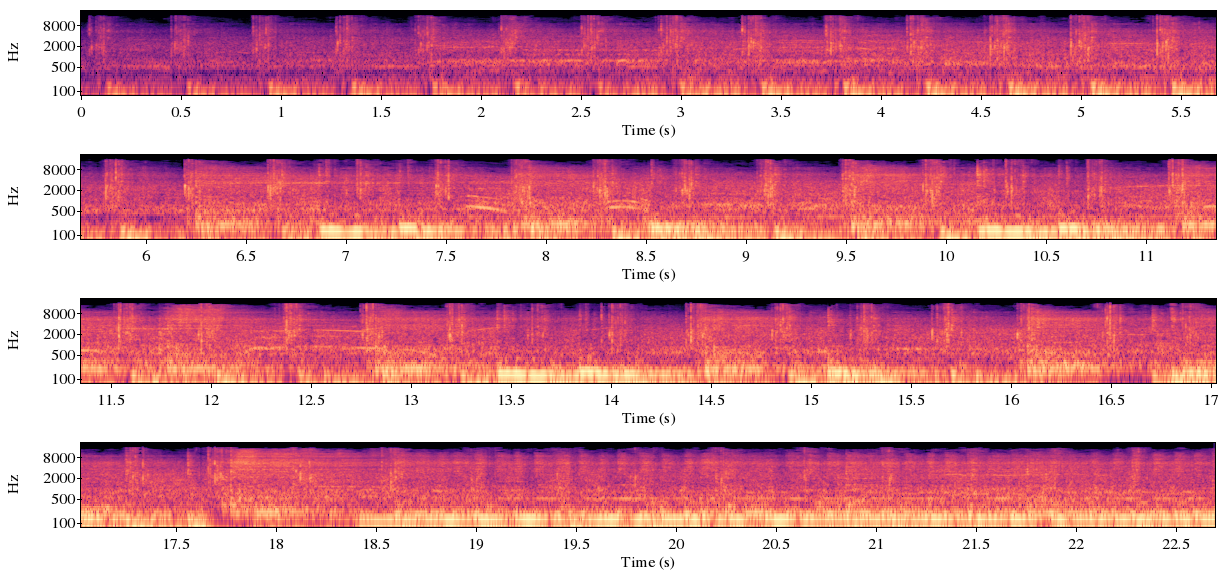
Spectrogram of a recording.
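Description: Live rock band playing in a large arena over a cheering crowd, recorded from the stands: a steady beat that swells in loudness, with bass and the full band coming in about six seconds in and the music growing louder to the end.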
